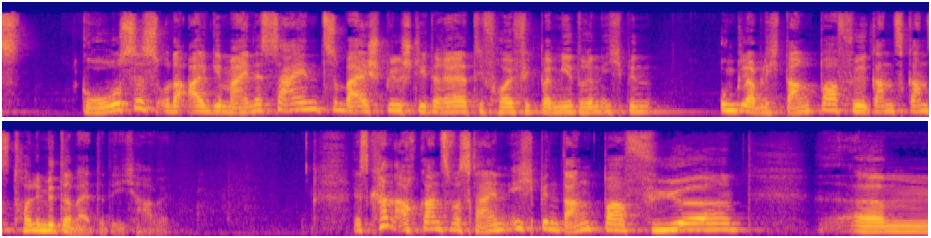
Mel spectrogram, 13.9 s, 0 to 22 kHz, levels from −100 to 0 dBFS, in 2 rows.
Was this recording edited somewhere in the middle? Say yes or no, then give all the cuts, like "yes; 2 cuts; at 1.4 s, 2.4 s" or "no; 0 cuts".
yes; 2 cuts; at 6.5 s, 10.5 s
